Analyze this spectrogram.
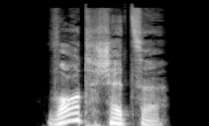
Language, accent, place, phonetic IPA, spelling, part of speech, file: German, Germany, Berlin, [ˈvɔʁtˌʃɛt͡sə], Wortschätze, noun, De-Wortschätze.ogg
- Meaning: nominative/accusative/genitive plural of Wortschatz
